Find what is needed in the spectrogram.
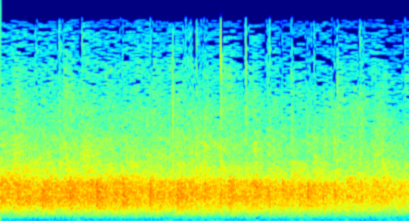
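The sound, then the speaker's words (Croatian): Audience applause at a church gathering, a dense, steady wash of many hands clapping together with no break. It stays loud throughout and eases off slightly toward the end. “Evo još jednom aplauz za Saru.”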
